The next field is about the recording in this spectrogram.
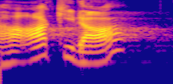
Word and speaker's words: Akedah: we would talk about the Akedah, that's the way you'd pronounce it, the Akedah, which is the binding.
